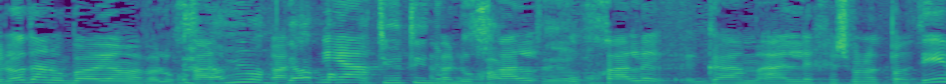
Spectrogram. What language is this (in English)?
Hebrew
